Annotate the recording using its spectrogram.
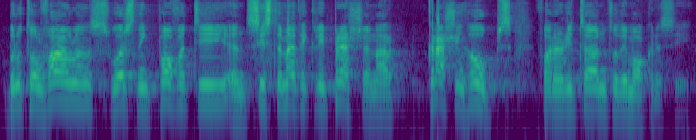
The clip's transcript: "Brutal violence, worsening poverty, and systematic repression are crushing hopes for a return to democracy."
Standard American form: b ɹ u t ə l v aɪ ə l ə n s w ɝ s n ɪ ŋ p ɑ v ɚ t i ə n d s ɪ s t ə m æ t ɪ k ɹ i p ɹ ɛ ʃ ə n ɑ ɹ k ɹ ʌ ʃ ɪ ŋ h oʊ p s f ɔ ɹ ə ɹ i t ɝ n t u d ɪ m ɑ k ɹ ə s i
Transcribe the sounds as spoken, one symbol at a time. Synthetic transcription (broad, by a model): b ɹ u t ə l v aɪ ə l ə n s w ɝ s n ɪ ŋ p ɑ v ɚ t i ə n d s ɪ s t ə m æ t ɪ k ɹ i p ɹ ɛ ʃ ə n ɑ ɹ k ɹ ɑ ʃ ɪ ŋ h oʊ p s f ɔ ɹ ə ɹ i t ɝ n t u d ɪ m ɑ k ɹ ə s i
